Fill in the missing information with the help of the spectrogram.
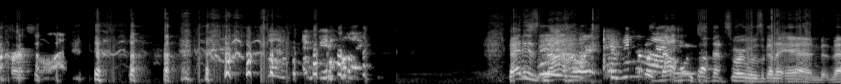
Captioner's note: laughs; laughs more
